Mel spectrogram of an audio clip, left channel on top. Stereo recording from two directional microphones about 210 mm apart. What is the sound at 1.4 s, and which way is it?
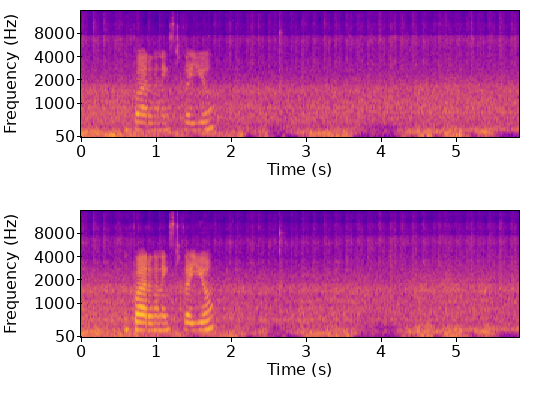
Speech, 15° right (ahead or behind).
